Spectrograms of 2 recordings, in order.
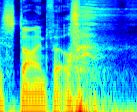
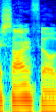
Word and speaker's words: Seinfeld: James Gordon and Jerry Steinfeld I never said that well you just pronounce them James Gordon and Steinfeld I say Steinfeld you say Jerry Seinfeld was driving his course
